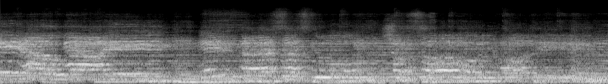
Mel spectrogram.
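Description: Congregational worship singing: a woman leads a hymn into a microphone while the congregation sings along in unison.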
